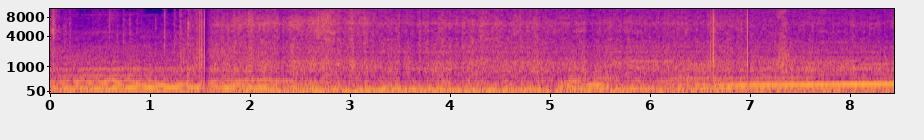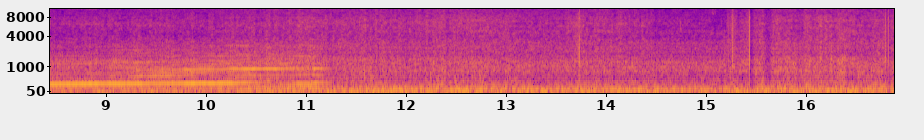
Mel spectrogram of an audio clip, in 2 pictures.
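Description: A 2006 Porsche Cayman S with a six-speed manual drives with a steady engine drone, then climbs through a long rising acceleration run. The pitch sweeps upward before a shift and the note settles back near the end, with no talk.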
